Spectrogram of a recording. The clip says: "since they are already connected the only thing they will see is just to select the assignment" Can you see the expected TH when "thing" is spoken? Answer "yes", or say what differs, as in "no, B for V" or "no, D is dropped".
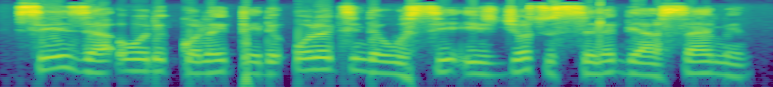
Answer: no, T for TH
